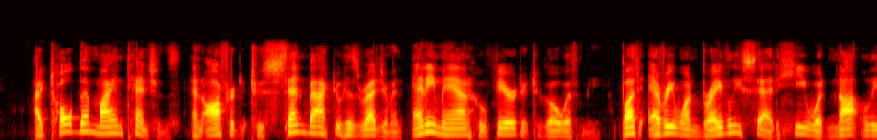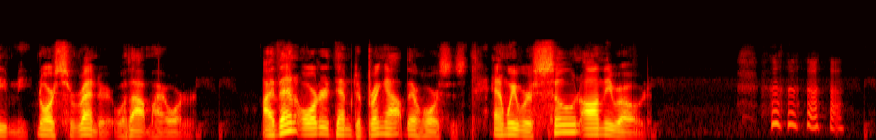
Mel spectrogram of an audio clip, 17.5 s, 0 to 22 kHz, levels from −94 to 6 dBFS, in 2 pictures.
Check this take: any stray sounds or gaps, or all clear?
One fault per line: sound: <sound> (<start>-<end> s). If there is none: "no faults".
sound: laugh (16.1-17.2 s)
